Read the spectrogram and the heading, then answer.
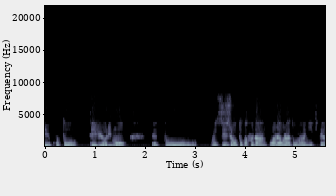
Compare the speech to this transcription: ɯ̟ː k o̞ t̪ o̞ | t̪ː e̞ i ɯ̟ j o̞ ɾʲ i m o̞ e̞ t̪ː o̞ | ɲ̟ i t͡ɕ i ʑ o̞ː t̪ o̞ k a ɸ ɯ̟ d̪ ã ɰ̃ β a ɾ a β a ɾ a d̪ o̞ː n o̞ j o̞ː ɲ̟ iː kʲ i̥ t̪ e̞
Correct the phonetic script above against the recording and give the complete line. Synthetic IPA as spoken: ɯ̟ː k o̞ t̪ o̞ | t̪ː e̞ i ɯ̟ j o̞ ɾʲ i m o̞ e̞ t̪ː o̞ | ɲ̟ i t͡ɕ i ʑ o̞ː t̪ o̞ k a ɸ ɯ̟ d̪ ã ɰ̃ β a ɾ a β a ɾ a d̪ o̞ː n o̞ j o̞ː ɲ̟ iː kʲ i̥ t̪ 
